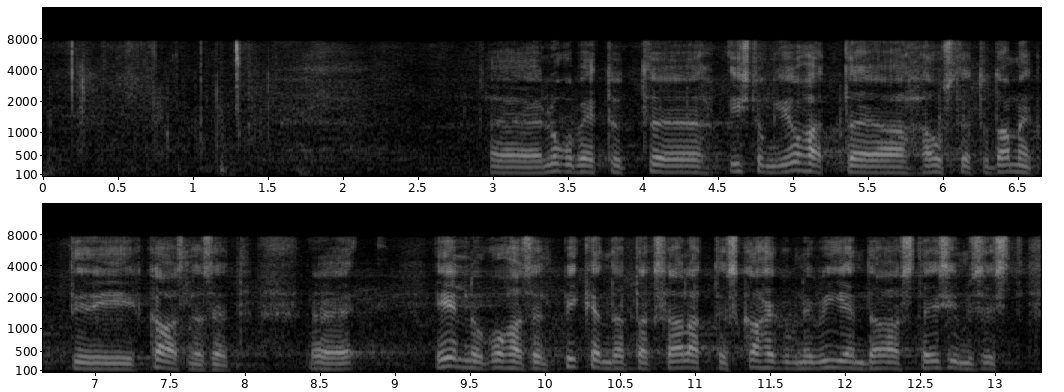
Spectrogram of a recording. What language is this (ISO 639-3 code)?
est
